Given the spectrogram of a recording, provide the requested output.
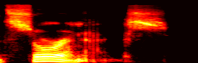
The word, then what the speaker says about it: Sorinex: So I want to preface again, you're the marketing and sales director at Sorinex.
